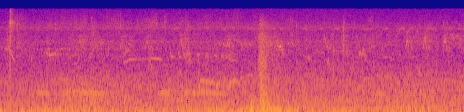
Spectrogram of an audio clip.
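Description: Small birds chirping, with many quick short calls overlapping, and a lower warbling call now and then. One sharp knock about two and a half seconds in.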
